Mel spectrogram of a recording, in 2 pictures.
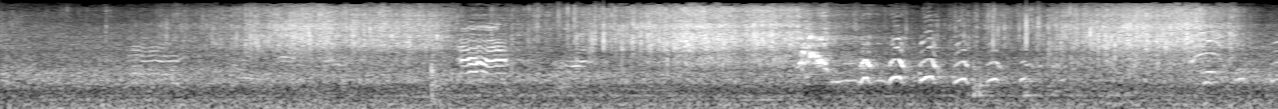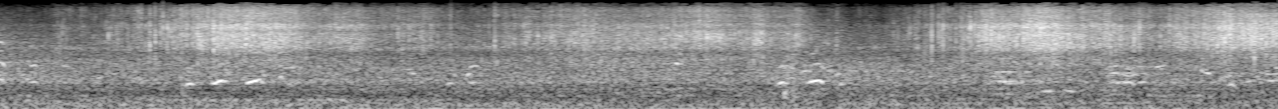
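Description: Spray jets of a plaza splash fountain hissing and splashing onto the paving, the hiss swelling and fading every second or two. A few short, high children's voices are heard faintly.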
